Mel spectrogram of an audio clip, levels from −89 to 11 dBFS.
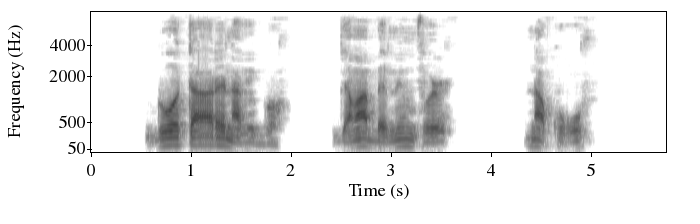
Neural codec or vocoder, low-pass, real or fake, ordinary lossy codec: none; 7.2 kHz; real; Opus, 64 kbps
